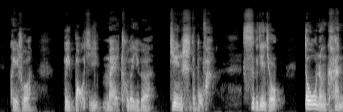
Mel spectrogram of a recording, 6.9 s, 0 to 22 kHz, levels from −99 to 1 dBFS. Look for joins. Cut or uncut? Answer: cut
